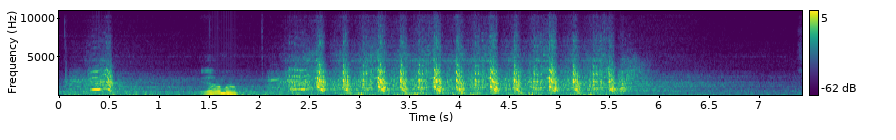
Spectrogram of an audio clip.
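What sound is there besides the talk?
car engine starting and revving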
